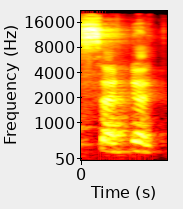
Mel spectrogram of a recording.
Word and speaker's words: subtle: B is silent here. Okay, subtle.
